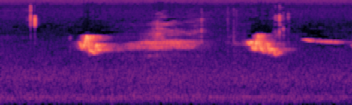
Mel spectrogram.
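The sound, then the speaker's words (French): Small birds chirp in the woods: two brief, high calls spaced well apart over a faint steady hiss, then a thin high whistle near the end. “Je vais entendre des petits oiseaux aussi.”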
